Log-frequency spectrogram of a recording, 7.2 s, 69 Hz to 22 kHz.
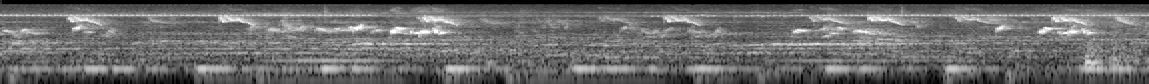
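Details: Decoy red-whiskered bulbul singing while wild birds are being trapped, 8 October 2017: brisk downslurred chirping notes in quick clusters, repeated roughly every second or two, with a constant electrical hum and high-pitched tone behind.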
